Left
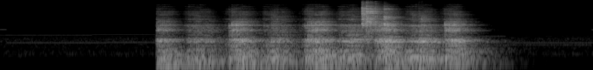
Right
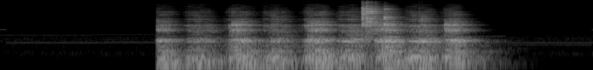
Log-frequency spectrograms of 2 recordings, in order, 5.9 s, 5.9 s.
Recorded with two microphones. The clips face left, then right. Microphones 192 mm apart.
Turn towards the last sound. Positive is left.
turn(degrees=25)  # may be behind; listen again after turning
